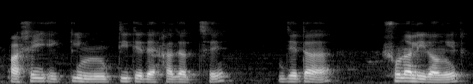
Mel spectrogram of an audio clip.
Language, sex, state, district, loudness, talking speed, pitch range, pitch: Bengali, male, West Bengal, Cooch Behar, -18 LUFS, 100 wpm, 130-150 Hz, 135 Hz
